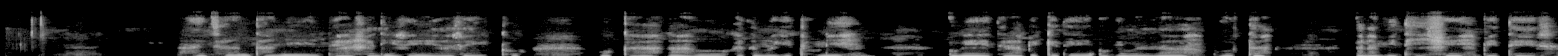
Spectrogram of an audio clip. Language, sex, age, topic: Gamo, female, 36-49, government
